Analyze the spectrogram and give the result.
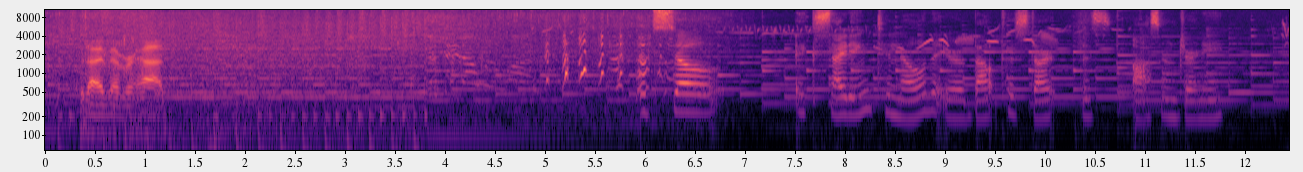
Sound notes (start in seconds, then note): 4.9 indistinct chatter and laughter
